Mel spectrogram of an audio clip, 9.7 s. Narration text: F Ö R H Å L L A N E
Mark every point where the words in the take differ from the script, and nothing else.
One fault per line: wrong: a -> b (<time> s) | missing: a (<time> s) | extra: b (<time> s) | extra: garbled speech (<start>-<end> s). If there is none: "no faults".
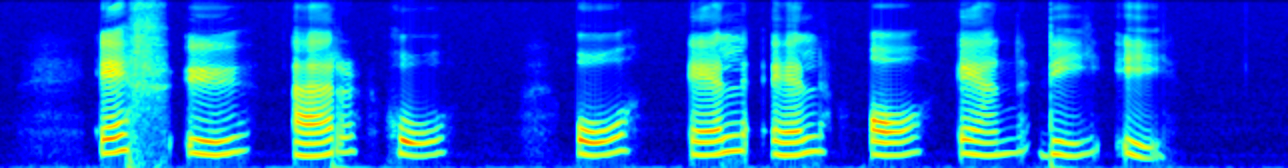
extra: D (7.8 s)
